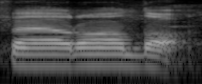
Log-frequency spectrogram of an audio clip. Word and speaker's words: فرض: ہے ضاد فتحہ ضا۔ اب ان 3 لیٹرز کو آپ ایک ساتھ بولیں، ف را ضا۔ فرسٹ ٹائم آپ رک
